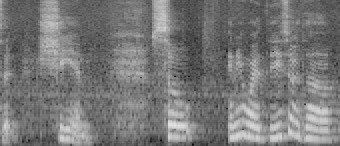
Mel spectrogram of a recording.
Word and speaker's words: Shein: the sheen hey and i learned how to pronounce it she in so anyway these are the the plastic fingernails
